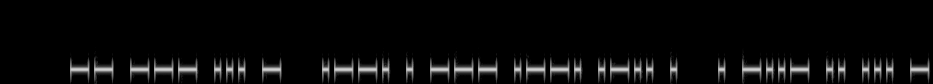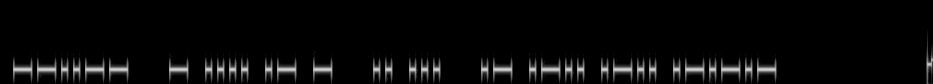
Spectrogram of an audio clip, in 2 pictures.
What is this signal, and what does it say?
Morse code, heard as a keyed tone, about 21 wpm, 700 Hz. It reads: MOST PEOPLE EXIST, THAT IS ALL.
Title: Sentences from Top 1000 Words - Review Part 5 - 20wpm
